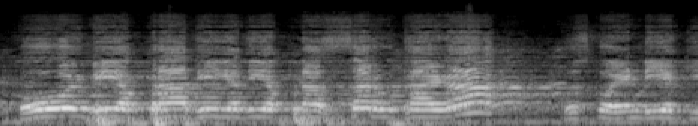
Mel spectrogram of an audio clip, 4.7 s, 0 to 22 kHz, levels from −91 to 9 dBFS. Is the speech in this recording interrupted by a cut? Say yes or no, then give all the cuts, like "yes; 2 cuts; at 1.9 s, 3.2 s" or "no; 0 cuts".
no; 0 cuts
